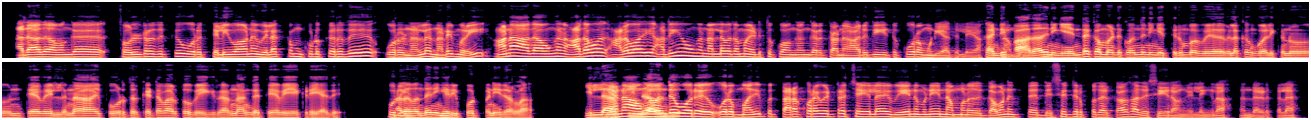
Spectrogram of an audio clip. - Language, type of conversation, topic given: Tamil, podcast, குறிப்புரைகள் மற்றும் கேலி/தொந்தரவு பதிவுகள் வந்தால் நீங்கள் எப்படி பதிலளிப்பீர்கள்?
- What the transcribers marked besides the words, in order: none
